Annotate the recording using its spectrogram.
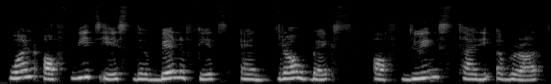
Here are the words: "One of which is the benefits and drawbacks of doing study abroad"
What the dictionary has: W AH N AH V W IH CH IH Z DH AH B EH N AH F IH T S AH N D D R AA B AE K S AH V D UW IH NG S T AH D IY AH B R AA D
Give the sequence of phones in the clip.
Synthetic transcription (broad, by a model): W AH N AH F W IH CH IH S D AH B EH N AH F IH T S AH N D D R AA B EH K S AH F D UW IH NG S T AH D IY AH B R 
